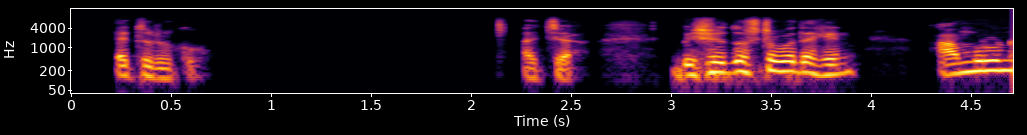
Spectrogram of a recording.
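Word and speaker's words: عمرو: এতটুকু আচ্ছা বিশেষ দেখেন আমরুন শব্দের শেষে ওয়াও থাকলে উচ্চারণ হবে আমরুন আর ওয়াও না থাকলে উচ্চারণ হবে ওমর যেটা আপনার অনেকে জানি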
